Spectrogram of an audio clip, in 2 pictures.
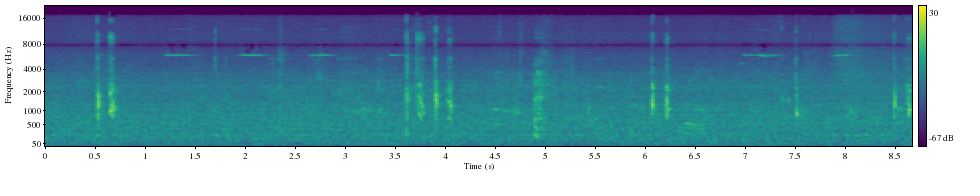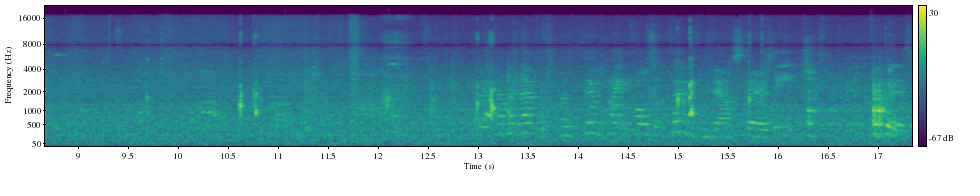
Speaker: There's your synchronized hiccups. For filming synchronized hiccups.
